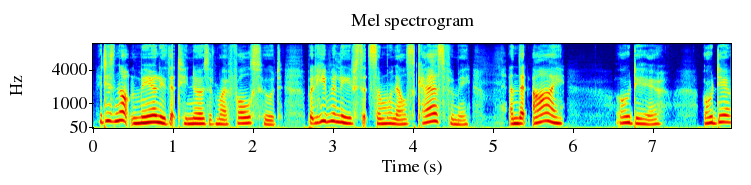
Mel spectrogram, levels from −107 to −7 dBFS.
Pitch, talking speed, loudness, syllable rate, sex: 230 Hz, 195 wpm, -17 LUFS, 6.0 syllables/s, female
